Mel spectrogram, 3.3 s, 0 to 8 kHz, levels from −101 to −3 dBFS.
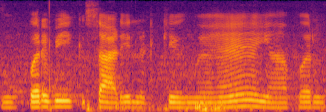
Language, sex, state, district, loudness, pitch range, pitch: Hindi, male, Chandigarh, Chandigarh, -20 LUFS, 135-145 Hz, 140 Hz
